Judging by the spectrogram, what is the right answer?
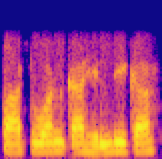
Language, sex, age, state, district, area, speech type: Hindi, male, 18-30, Bihar, Muzaffarpur, rural, conversation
